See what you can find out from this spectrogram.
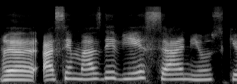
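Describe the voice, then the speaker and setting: A woman's fairly high voice, very slow and fairly even in intonation, with a dry, close sound and no echo. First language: Portuguese (speaking Spanish). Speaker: literature professor. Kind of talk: academic talk.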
